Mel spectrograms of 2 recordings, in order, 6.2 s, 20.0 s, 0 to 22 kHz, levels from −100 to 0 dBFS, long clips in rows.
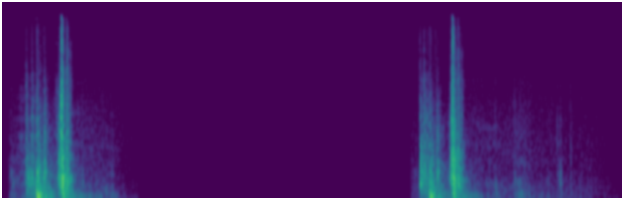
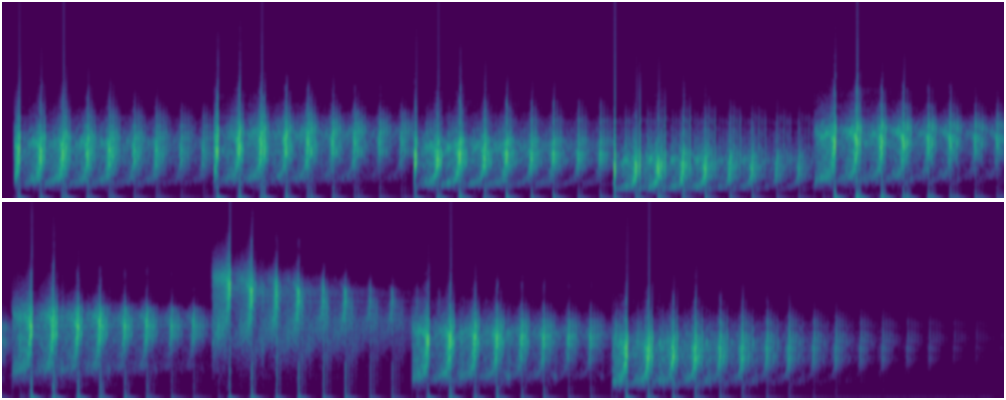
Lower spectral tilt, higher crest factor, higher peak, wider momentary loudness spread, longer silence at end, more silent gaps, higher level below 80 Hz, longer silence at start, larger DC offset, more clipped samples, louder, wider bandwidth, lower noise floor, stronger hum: first, -5 dB/octave vs -1.5 dB/octave; about the same, 28 dB vs 26 dB; about the same, -14 dBFS vs -14 dBFS; second, 10 LU vs 16 LU; second, 1.55 s vs 2.1 s; first, 1.36-4.09 s vs none; first, -48 dBFS vs -70 dBFS; first, 0.25 s vs 0.1 s; neither; neither; about the same, -37 LUFS vs -37 LUFS; first, 13 kHz vs 8.2 kHz; second, -82 dBFS vs -89 dBFS; neither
